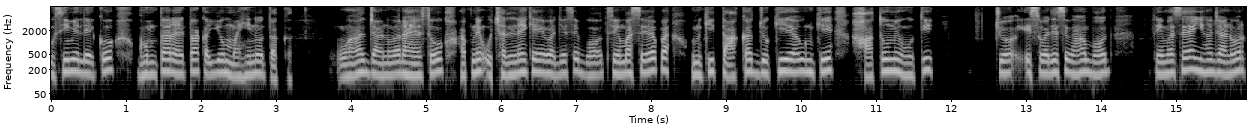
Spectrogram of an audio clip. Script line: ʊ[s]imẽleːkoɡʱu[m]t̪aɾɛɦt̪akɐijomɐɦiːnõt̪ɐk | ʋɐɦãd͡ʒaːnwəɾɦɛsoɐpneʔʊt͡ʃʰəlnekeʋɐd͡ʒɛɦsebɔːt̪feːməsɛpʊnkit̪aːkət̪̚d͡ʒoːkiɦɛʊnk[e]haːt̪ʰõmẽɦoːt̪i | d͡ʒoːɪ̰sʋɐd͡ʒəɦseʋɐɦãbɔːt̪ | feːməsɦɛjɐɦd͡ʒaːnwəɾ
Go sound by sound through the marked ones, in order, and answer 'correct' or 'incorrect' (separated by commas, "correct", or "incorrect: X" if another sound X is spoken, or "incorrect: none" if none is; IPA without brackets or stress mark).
correct, correct, correct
